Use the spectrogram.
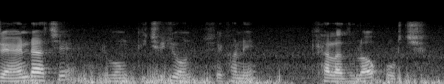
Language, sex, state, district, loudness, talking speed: Bengali, male, West Bengal, Paschim Medinipur, -19 LUFS, 110 wpm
